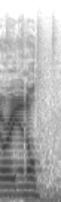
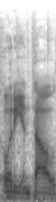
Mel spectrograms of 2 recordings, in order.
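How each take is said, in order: First: It is said with an American English pronunciation. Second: It is said with a Spanish pronunciation. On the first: "I think I'll stick with the, the American pronunciation" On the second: "like in Spanish"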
